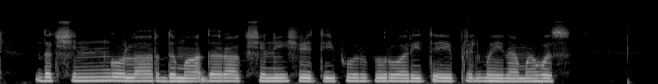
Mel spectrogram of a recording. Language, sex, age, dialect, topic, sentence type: Marathi, male, 25-30, Northern Konkan, agriculture, statement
